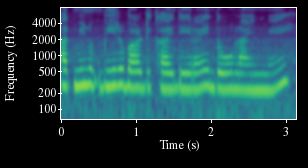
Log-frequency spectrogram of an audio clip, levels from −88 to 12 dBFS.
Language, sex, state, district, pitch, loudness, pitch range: Hindi, female, Arunachal Pradesh, Papum Pare, 255 Hz, -15 LUFS, 235-275 Hz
